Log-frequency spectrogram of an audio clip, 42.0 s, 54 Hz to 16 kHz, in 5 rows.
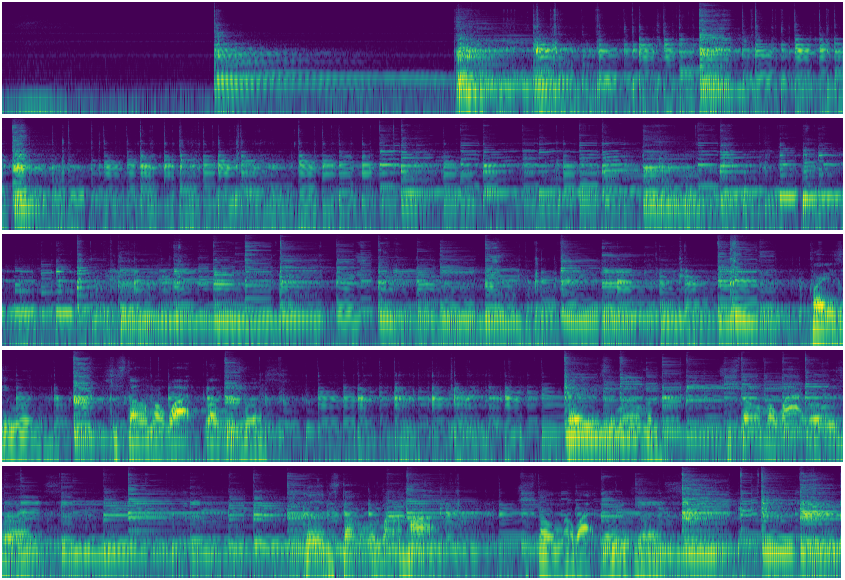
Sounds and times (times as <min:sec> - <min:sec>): Electric guitar: 0:00.0 - 0:42.0
Acoustic guitar: 0:02.1 - 0:42.0.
